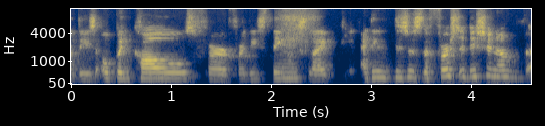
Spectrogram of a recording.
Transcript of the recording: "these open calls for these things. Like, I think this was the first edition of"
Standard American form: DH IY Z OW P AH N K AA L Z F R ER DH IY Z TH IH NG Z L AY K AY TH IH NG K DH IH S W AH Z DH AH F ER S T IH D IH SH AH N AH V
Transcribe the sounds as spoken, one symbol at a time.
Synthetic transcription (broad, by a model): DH IY Z OW P AH N K AA L Z F R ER DH IY Z TH IH NG Z L AY K AY TH IH NG K DH IH S W AH Z DH AH F ER S T IH D IH SH AH N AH V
